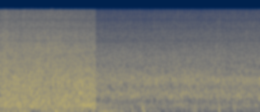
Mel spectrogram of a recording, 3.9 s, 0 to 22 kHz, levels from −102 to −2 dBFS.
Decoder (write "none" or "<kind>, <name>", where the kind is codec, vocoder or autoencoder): none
